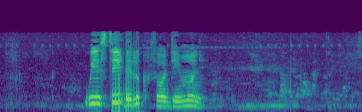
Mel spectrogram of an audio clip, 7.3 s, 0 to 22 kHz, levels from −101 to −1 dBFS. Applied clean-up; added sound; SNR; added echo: none; none; none; none.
